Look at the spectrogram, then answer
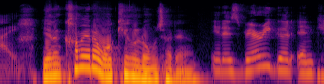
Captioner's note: speaking korean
